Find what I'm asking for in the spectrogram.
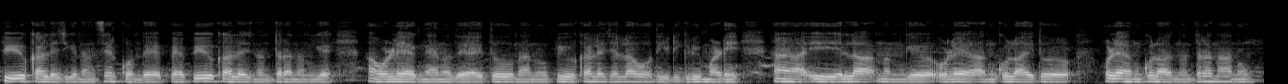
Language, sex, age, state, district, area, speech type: Kannada, male, 30-45, Karnataka, Bangalore Rural, rural, spontaneous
